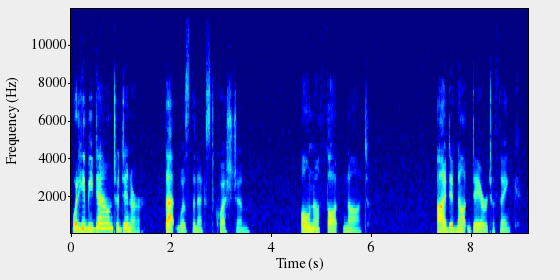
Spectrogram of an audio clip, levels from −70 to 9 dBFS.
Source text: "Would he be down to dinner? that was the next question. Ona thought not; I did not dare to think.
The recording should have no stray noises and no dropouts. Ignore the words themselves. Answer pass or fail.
pass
